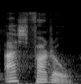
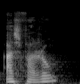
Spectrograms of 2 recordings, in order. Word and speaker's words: Ash Furrow: Ash Farrow. No sé exactamente cómo se pronuncia. Es Ash Farrow. A-S-H F-U-R-R-O-W. Ash Farrow.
